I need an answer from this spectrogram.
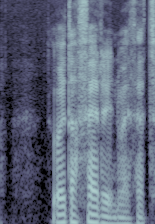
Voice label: "fferru", Welsh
